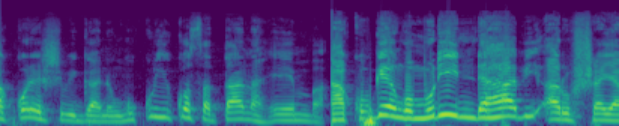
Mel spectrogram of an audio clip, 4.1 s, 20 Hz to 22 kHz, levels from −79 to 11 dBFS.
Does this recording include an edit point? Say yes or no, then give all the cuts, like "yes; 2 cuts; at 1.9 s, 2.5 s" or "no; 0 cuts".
yes; 1 cut; at 2.2 s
